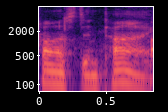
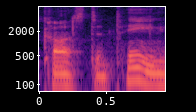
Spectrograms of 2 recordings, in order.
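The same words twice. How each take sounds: First: The name is said in the English way. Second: The name is said in the American way. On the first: "The proper pronunciation is" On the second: "he's not known as Constantine"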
